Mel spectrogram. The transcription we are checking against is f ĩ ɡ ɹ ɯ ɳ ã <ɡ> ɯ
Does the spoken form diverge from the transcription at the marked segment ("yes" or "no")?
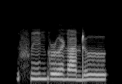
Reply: yes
